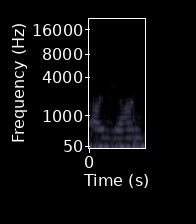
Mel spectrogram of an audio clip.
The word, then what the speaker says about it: Arcan: His name is Arjan Chetin, and he's from Turkey, so it's a little strange name, but it's spelled Arcan. And what was the last name? Chetin, Cetin.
